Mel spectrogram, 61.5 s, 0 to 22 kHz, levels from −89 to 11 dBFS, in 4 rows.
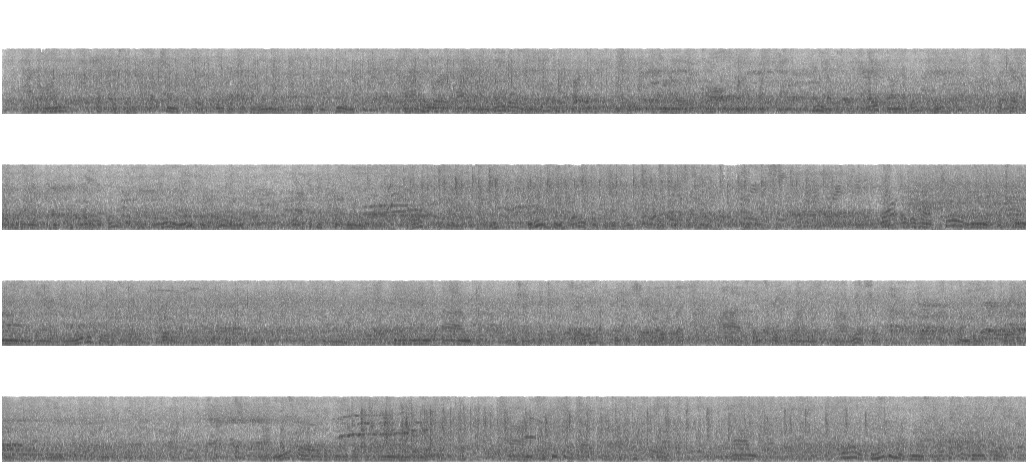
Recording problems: garbled, watery; badly; nothing above 4 kHz
murmuring crowd; very loud; throughout; 3 dB above the speech

